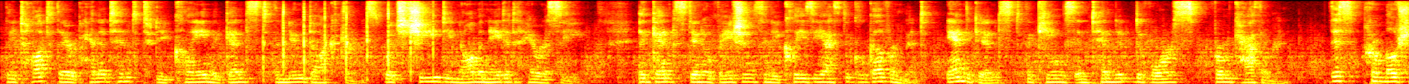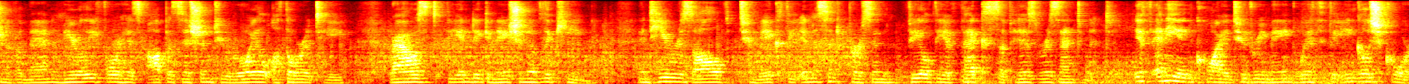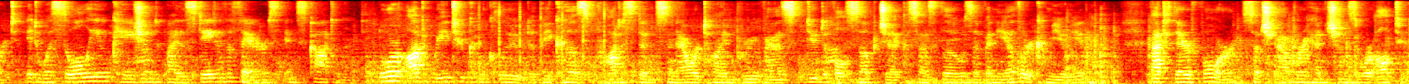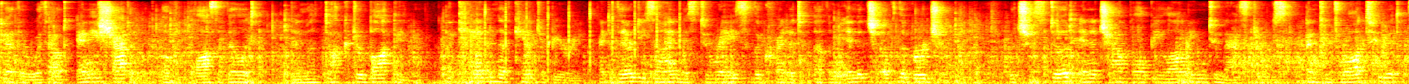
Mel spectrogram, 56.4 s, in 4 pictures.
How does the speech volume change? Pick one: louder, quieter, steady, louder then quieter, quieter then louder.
steady.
